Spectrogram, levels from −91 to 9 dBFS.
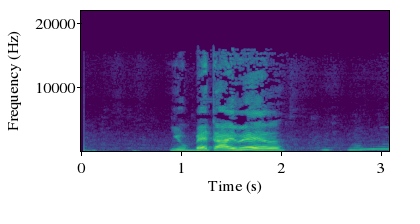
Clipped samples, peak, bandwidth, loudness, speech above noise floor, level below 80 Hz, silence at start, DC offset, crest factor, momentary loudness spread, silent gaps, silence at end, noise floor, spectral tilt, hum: under 0.1%; -2 dBFS; 16.5 kHz; -15 LUFS; 41 dB; -60 dBFS; 0.9 s; under 0.1%; 18 dB; 18 LU; none; 0 s; -56 dBFS; -4.5 dB/octave; none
